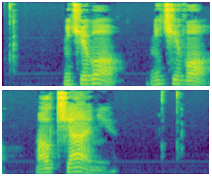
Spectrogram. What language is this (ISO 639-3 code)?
rus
